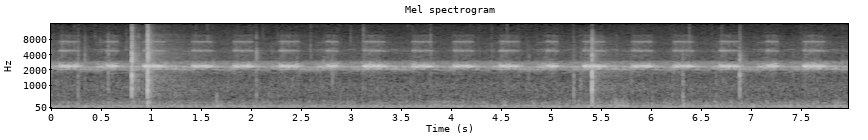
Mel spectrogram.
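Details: Crickets chirping at night beside a campfire, shrill pulsed trills repeating about twice a second, broken by a few sharp crackles from the fire.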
